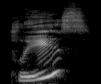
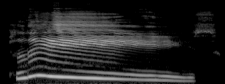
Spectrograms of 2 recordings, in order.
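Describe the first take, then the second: First: The pitch rises on the word. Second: The pitch rises and then falls. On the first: "We'll do rising" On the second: "Rising, falling"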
